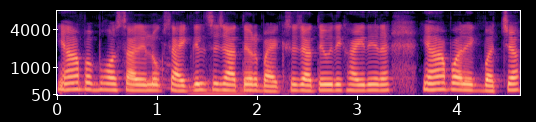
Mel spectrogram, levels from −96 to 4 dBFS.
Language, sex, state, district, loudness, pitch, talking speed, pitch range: Hindi, female, Uttar Pradesh, Muzaffarnagar, -14 LUFS, 205 Hz, 285 wpm, 200-220 Hz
